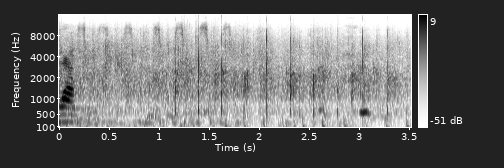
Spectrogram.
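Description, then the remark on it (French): A crowd applauds steadily for a few seconds, a dense wash of many hands clapping at once, moderately loud, with a brief voice at the very start. “Belle main d'applaudissements encore pour toi.”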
